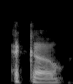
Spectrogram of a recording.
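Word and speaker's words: ekō: So anyway, so directing a virtue, echo. Is that how it's pronounced?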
